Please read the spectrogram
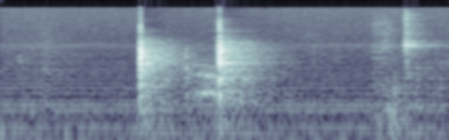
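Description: Two sharp knocks of kitchenware on a tiled counter, less than half a second apart, as a bowl is set down and a stainless steel mixing bowl is picked up; the second knock rings briefly.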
